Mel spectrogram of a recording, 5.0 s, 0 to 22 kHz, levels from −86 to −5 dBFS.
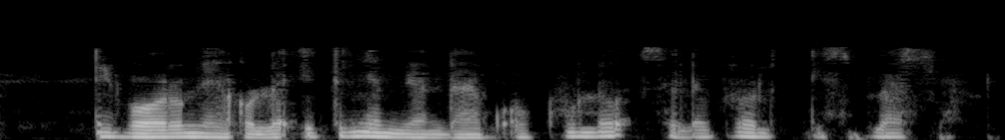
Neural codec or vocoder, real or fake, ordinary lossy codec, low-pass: codec, 16 kHz in and 24 kHz out, 1.1 kbps, FireRedTTS-2 codec; fake; MP3, 24 kbps; 5.4 kHz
